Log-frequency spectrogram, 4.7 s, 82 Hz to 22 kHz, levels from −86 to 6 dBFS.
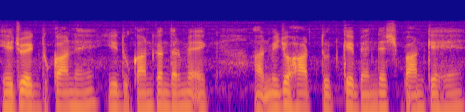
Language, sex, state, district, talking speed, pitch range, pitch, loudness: Hindi, male, Arunachal Pradesh, Papum Pare, 255 wpm, 105-110 Hz, 110 Hz, -19 LUFS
